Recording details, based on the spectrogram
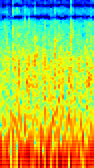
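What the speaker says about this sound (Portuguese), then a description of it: "tá chovendo e tá fazendo barulhinho da chuva" Rain falls outdoors on a New York street, making a steady, dense hiss of drops hitting surfaces with no pauses over the brief moment.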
